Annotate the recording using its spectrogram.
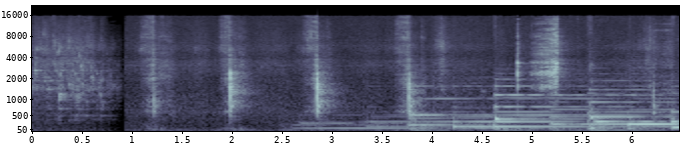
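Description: Kitchen knife slicing cucumber on a cutting board: about five separate cutting strokes, roughly one a second, starting about a second in. Soft background music comes in partway through.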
